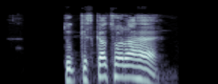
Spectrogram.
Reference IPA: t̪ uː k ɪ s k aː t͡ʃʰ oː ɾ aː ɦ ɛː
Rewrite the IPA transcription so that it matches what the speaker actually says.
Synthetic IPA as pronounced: t̪ uː k ɪ s k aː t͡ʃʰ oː ɾ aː ɦ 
